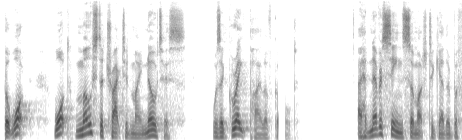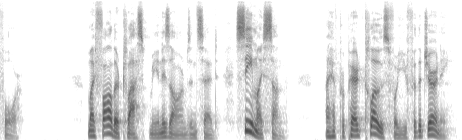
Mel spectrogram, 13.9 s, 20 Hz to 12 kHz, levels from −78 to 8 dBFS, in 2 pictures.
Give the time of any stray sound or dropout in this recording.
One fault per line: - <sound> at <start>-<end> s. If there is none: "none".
- dropout at 4.2-4.3 s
